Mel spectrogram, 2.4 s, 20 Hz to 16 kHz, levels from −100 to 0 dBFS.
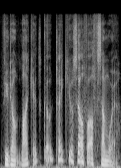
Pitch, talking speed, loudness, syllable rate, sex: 110 Hz, 245 wpm, -20 LUFS, 6.0 syllables/s, male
